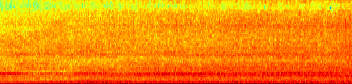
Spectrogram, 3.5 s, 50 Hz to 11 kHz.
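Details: 2000 Chrysler Town & Country/Dodge Caravan 3.3L/3.8L after serpentine belt tensioner replacement (belt had been shredding): smooth, even idle with a steady low hum and no squeal, chirp or flapping from the belt; noise gone.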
